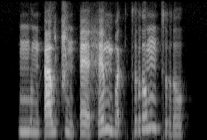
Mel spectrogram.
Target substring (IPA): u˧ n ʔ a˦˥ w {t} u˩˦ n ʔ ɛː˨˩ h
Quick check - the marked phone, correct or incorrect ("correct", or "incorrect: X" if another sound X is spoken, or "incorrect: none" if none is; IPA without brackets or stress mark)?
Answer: incorrect: t͡ɕ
